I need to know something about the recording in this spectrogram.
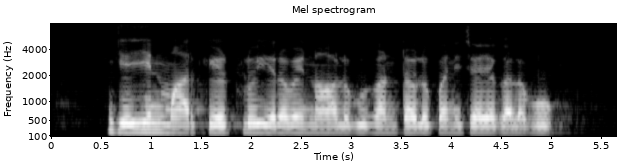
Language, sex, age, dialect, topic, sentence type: Telugu, female, 25-30, Southern, banking, statement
